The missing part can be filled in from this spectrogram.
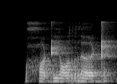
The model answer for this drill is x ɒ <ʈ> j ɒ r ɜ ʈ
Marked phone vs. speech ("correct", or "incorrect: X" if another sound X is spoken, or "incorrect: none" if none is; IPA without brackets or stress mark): correct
